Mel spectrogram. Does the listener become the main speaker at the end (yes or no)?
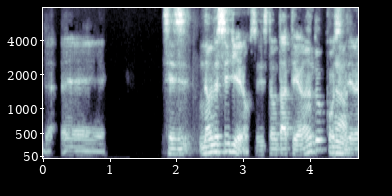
no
